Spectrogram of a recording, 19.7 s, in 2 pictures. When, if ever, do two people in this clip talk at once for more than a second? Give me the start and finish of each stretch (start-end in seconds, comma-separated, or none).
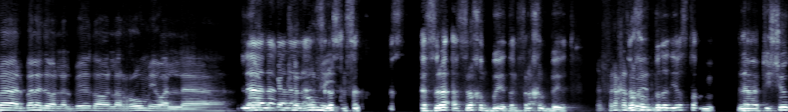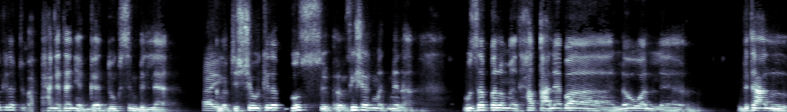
3.0-4.3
